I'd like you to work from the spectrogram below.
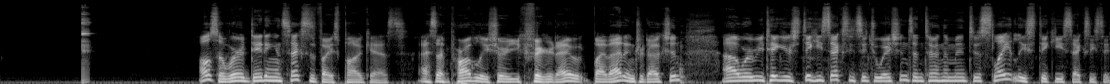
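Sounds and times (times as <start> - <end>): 
quiet hum: 0.0 - 11.0
glasses clinking in a toast: 0.8 - 1.0
speech: 2.0 - 11.0.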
